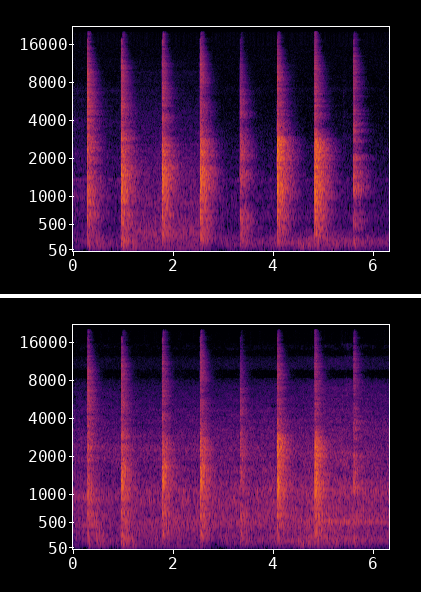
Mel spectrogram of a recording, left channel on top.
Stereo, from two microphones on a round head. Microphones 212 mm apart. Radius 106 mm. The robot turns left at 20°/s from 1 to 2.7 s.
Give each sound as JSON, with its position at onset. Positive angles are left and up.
{"t": 0.3, "sound": "a clap", "side_deg": 20, "distance_m": 0.6}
